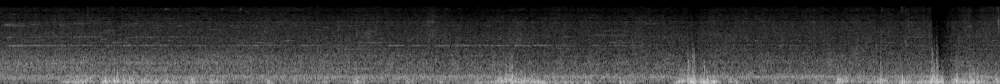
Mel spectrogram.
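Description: Wind buffeting the microphone in irregular low gusts, over a steady background hum.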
